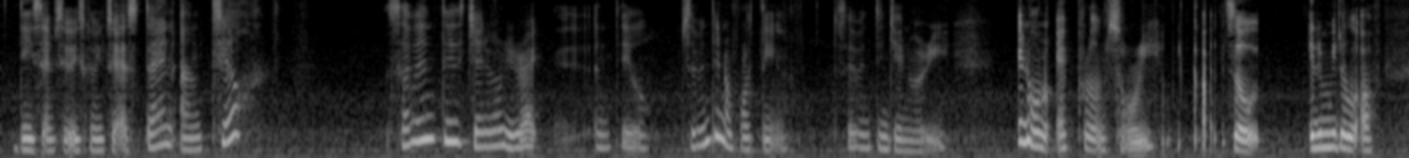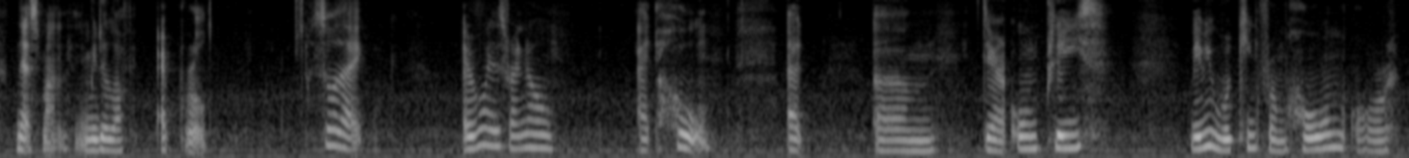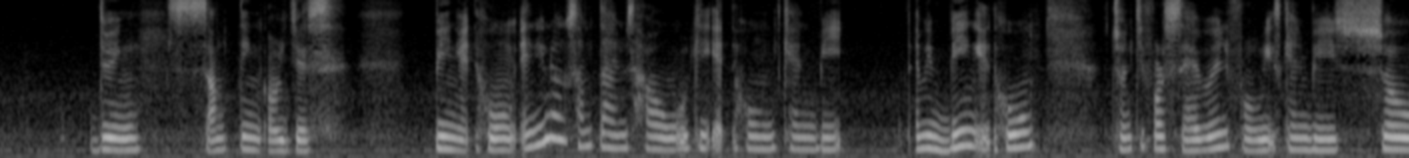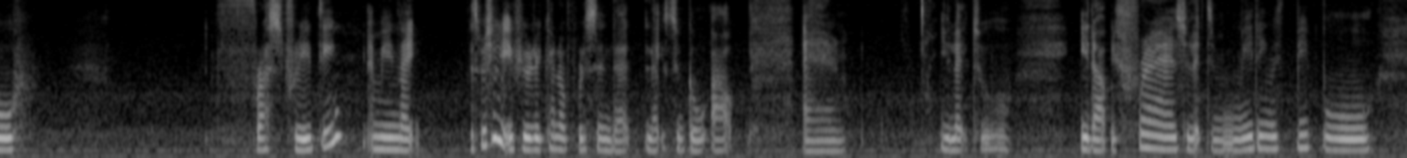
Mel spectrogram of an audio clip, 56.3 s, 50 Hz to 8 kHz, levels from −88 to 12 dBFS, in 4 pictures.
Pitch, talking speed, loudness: 210 Hz, 120 wpm, -30 LUFS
